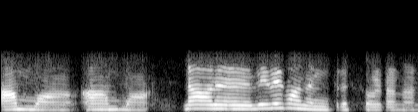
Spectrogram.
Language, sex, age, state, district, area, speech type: Tamil, female, 18-30, Tamil Nadu, Cuddalore, urban, conversation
